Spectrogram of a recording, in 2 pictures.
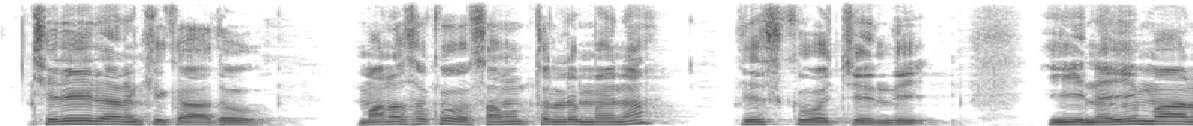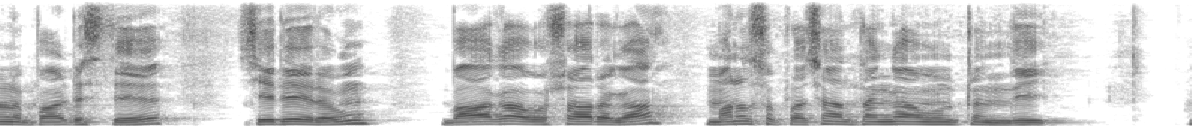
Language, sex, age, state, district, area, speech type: Telugu, male, 45-60, Andhra Pradesh, Sri Balaji, rural, spontaneous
